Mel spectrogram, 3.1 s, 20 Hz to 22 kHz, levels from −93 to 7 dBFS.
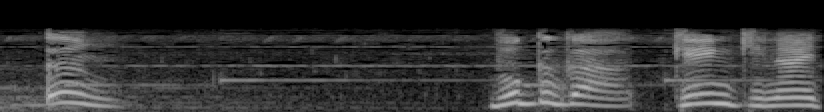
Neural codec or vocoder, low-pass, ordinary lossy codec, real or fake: none; none; none; real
